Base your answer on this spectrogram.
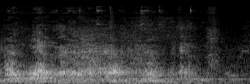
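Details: Pair of Rottweilers squabbling over one bone despite having multiple bones; a continuous grumbling growl pulses in short throaty bursts, with a faint human voice in the background.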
